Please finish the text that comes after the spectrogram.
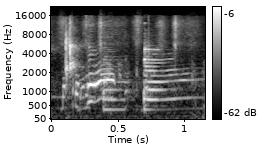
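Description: Chickens cluck in the video game Burly Men at Sea, giving two short, bright clucking calls close by with a brief pause between them.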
